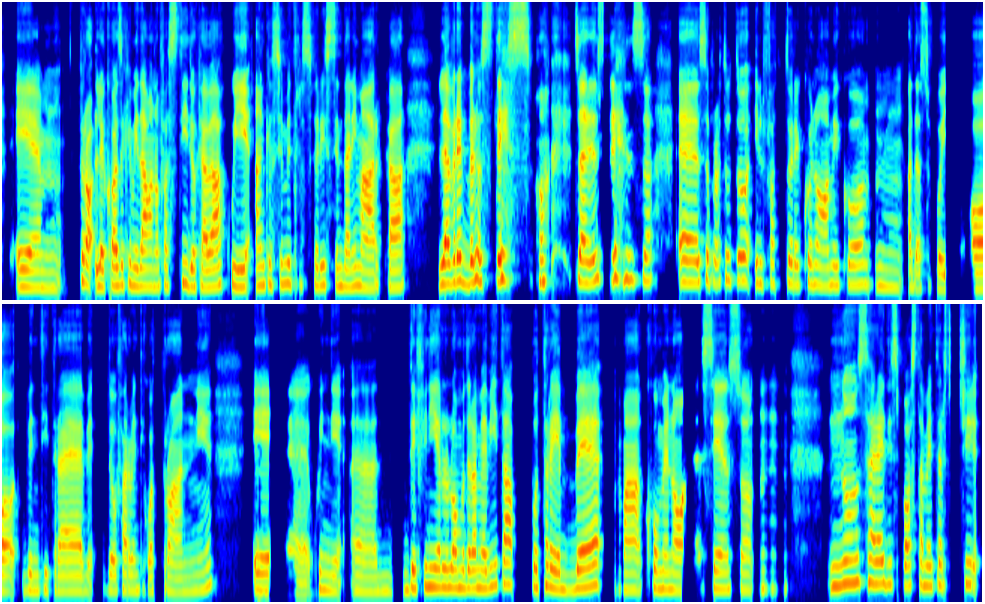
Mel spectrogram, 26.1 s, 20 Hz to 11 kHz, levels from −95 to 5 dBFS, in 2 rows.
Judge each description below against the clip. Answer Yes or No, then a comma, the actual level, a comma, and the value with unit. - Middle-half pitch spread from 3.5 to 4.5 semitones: Yes, average, 3.8 semitones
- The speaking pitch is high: Yes, high, 200 Hz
